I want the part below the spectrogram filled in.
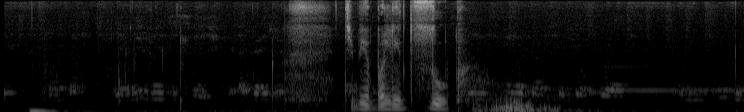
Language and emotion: Russian, angry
